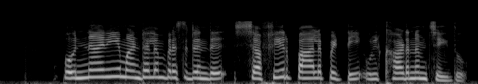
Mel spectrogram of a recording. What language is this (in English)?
Malayalam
